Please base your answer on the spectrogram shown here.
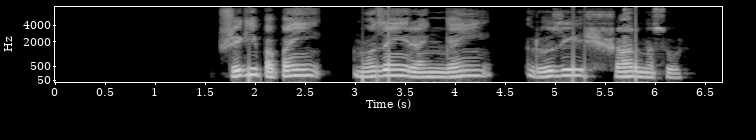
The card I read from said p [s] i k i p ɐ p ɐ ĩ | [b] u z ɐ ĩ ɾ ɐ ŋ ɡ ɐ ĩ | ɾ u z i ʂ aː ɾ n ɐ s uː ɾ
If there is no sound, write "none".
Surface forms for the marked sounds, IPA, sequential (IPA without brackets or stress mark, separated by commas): ʂ, m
